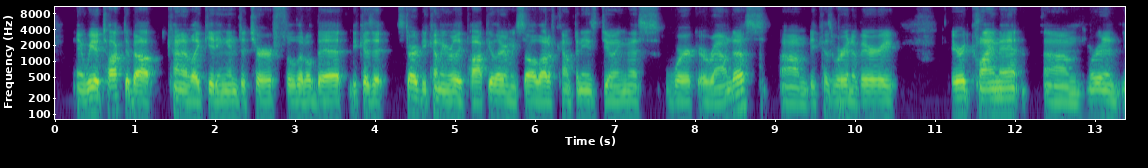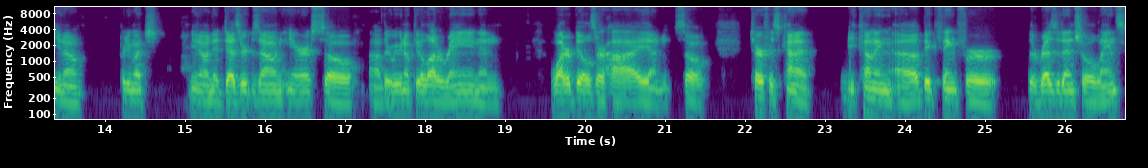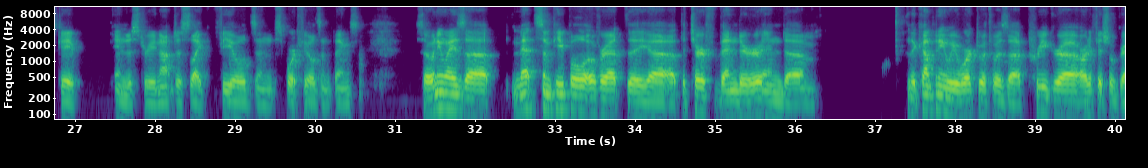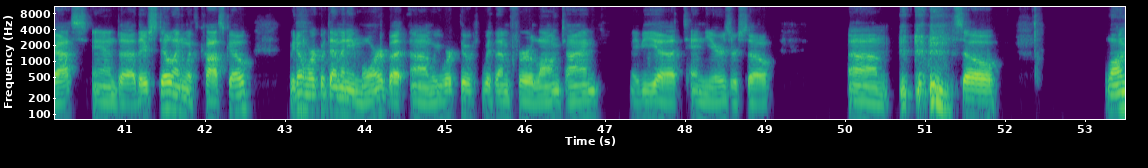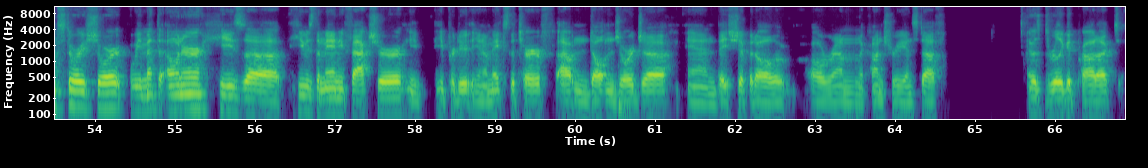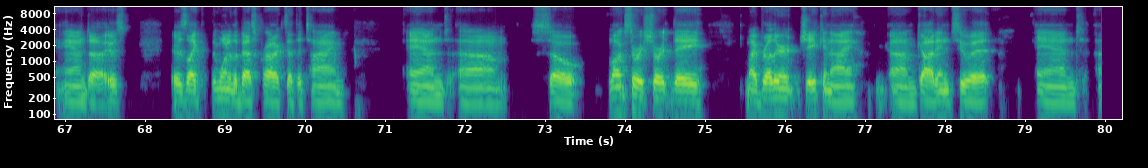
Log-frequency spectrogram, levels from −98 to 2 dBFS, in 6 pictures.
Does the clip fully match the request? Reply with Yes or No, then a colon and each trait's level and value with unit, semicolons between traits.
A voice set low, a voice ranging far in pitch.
Yes: very low, 95 Hz; wide, 6.7 semitones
